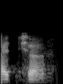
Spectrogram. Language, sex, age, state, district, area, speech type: Urdu, male, 30-45, Uttar Pradesh, Gautam Buddha Nagar, rural, conversation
